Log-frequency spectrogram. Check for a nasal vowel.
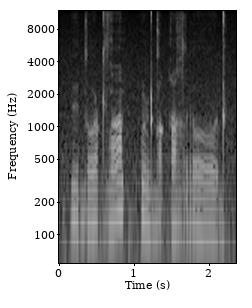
present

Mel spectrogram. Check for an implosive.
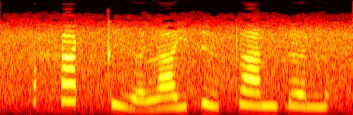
present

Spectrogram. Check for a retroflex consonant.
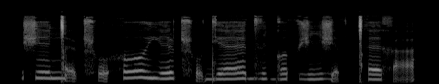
present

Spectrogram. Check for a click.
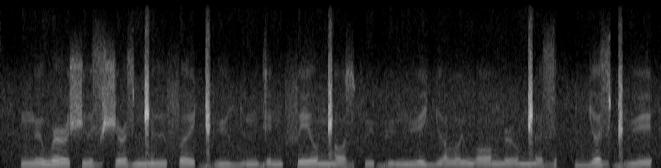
present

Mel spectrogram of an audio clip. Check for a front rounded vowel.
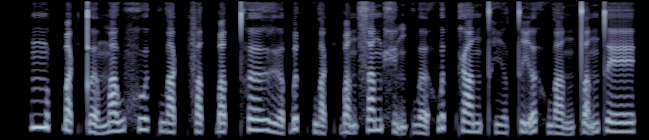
absent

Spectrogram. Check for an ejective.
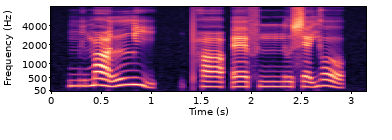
absent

